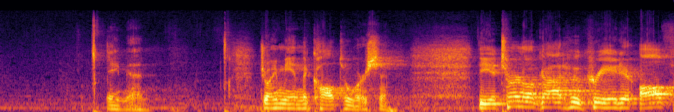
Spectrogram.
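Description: An older man reads aloud calmly into a microphone in an echoing hall.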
